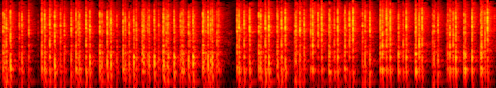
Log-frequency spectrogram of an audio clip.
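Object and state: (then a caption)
Cardboard box. A glossy printed cardboard Yeti microphone box, held upright and then tilted, is tapped quickly with long white acrylic nails. The result is a dense, steady run of crisp, dry, hollow clicks that die away almost instantly, broken only by two brief pauses.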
